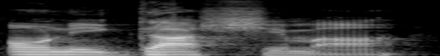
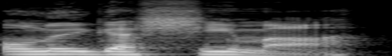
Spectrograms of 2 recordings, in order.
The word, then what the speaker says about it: Onigashima: been pronouncing it because the way they enunciated in the sub is onigashima it's not only gashima I feel like I've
